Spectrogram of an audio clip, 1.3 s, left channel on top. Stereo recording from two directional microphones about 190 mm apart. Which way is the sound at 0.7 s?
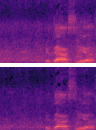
25° right (ahead or behind).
